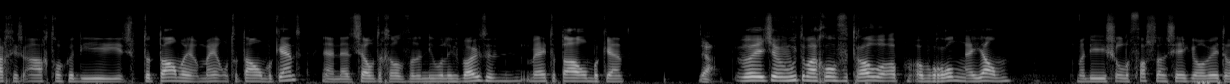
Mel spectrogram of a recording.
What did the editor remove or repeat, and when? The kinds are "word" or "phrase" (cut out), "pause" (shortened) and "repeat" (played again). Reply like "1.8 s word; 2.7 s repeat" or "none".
3.2 s pause; 6.5 s pause; 9.0 s word; 9.7 s word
